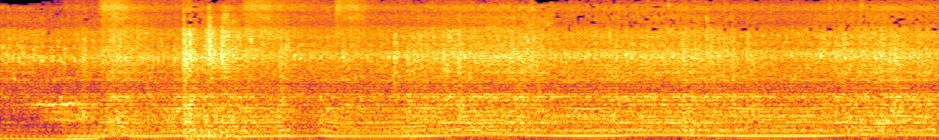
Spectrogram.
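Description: Tyres rumble over a rough dirt track.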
